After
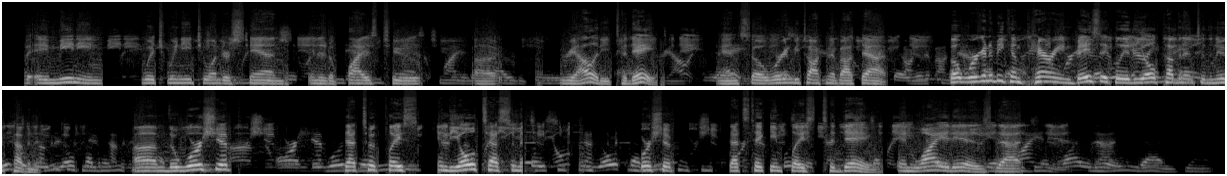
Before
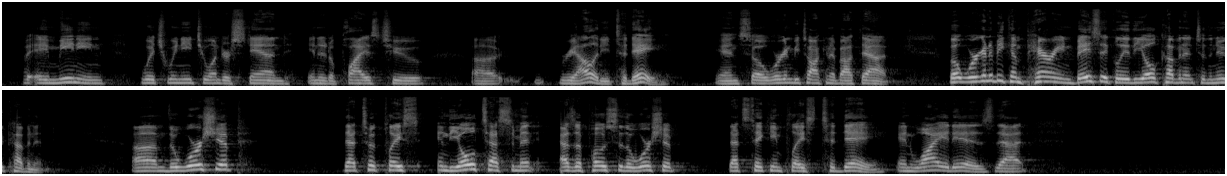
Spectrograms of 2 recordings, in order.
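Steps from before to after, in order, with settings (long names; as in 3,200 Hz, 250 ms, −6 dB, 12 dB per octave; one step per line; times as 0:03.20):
0:17.43–0:18.63: resonances in every octave C#, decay 0.61 s
centre clipping without the shift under −38.5 dBFS
echo through a band-pass that steps 474 ms, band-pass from 3,700 Hz, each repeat −1.4 octaves, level −5.5 dB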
